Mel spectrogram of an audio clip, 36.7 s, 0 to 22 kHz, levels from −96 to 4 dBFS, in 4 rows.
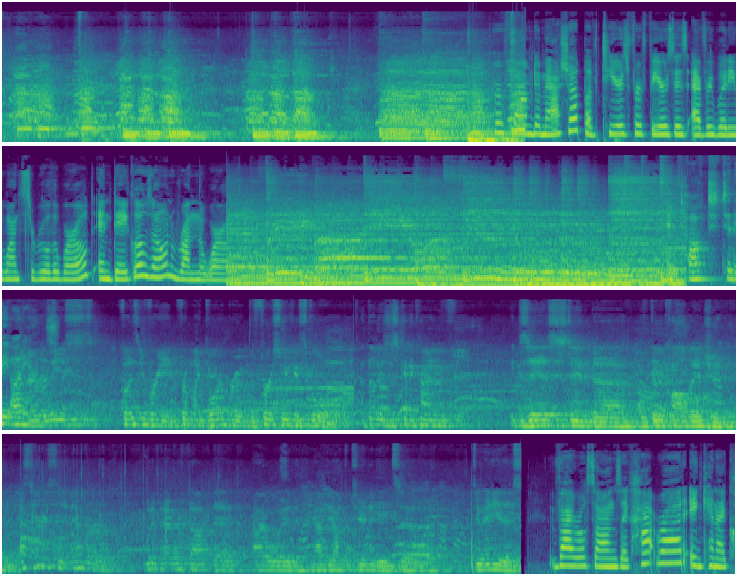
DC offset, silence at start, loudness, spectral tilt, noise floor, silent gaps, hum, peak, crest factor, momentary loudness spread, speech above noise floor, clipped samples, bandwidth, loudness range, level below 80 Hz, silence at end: under 0.1%; 0 s; -14 LUFS; -7 dB/octave; -35 dBFS; none; none; 0 dBFS; 14 dB; 17 LU; 20 dB; under 0.1%; 16.5 kHz; 13 LU; -24 dBFS; 0 s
